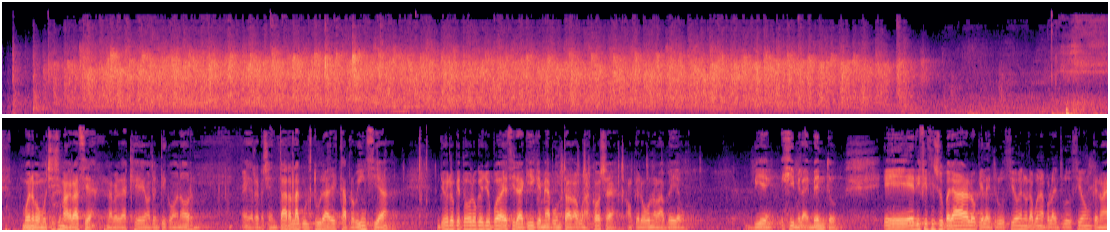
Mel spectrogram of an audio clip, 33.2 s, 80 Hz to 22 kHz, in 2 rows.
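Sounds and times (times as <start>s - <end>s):
crowd applauding at an award presentation in Úbeda Spain: 0.1s - 14.2s
speech: 16.9s - 27.1s, 27.8s - 33.1s.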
